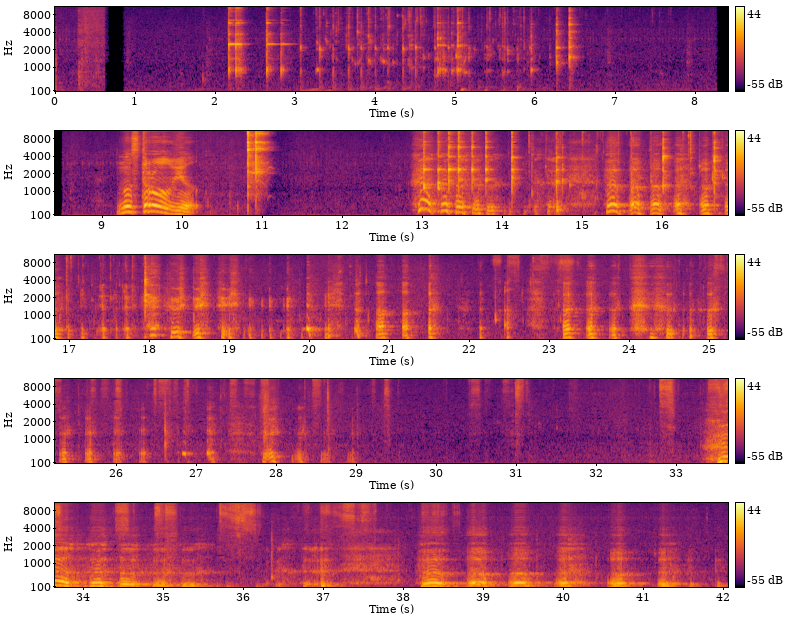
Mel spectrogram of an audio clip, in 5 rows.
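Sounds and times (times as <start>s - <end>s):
glass clinking on glass: 2.2s - 3.1s, 10.8s - 11.2s, 13.1s - 14.8s
liquid gurgling and glugging: 3.1s - 6.2s
person vocalizing: 12.9s - 29.0s, 33.3s - 42.0s.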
